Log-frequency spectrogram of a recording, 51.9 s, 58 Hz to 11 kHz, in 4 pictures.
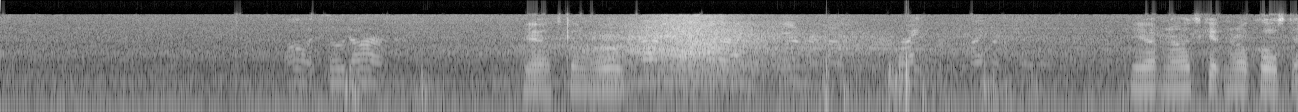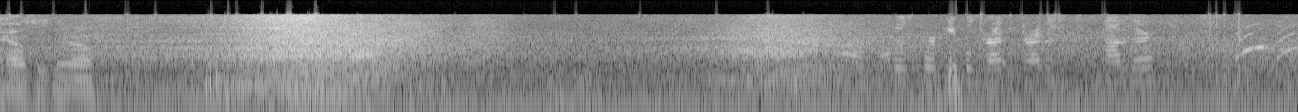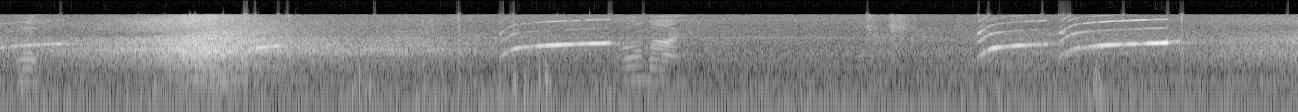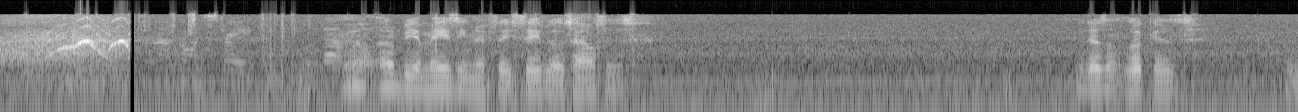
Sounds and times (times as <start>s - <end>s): Police car (siren): 25.3s - 26.8s, 28.4s - 28.9s, 30.9s - 32.2s, 35.7s - 37.8s, 39.3s - 40.3s.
